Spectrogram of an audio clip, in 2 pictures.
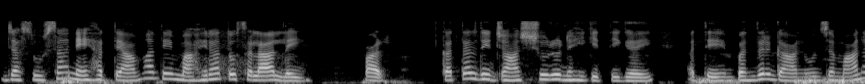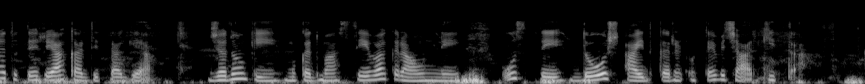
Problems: none marked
